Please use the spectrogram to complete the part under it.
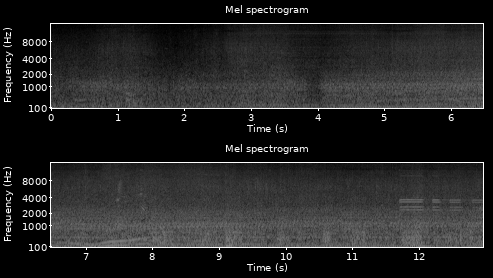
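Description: A heavy tank engine rumbles steadily as it drives along a street.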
